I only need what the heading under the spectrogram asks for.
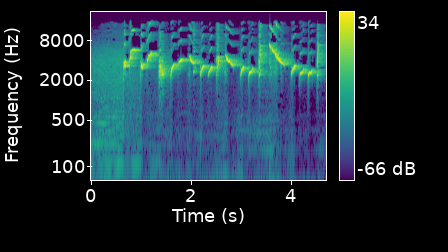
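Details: Banyuwangi greater green leafbird master song with bebeci-style phrasing: a quick, continuous chain of bright whistled notes, each sliding down in pitch, about four per second.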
